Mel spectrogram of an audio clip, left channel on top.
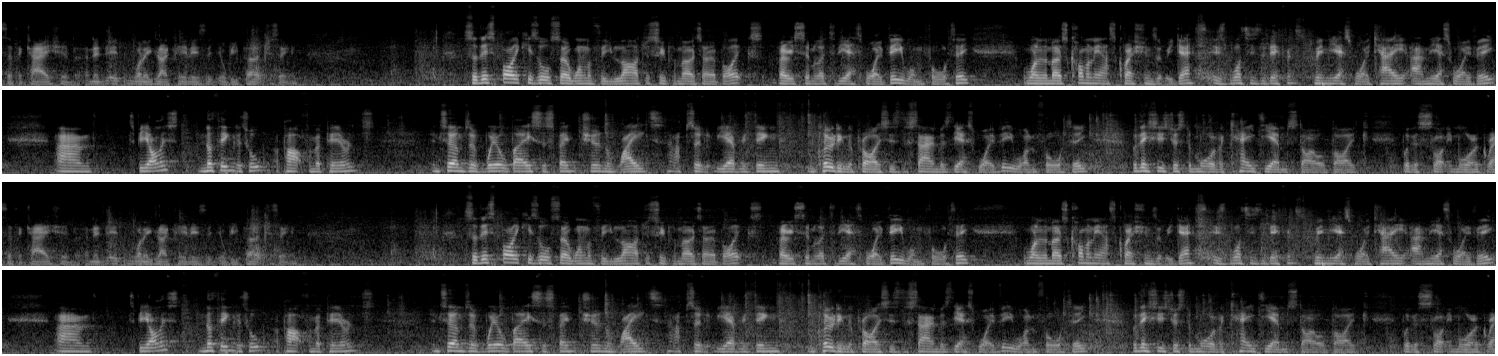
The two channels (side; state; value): both; normal; correlation 0.91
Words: and what exactly it is that you'll be purchasing. So this bike is also one of the larger Supermoto bikes, very similar to the SYV-140. One of the most commonly asked questions that we get is what is the difference between the SYK and the SYV? And to be honest, nothing at all apart from appearance. In terms of wheelbase, suspension, weight, absolutely everything, including the price, is the same as the SYV-140, but this is just more of a KTM style bike with a slightly more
